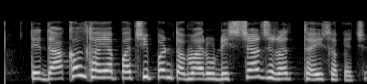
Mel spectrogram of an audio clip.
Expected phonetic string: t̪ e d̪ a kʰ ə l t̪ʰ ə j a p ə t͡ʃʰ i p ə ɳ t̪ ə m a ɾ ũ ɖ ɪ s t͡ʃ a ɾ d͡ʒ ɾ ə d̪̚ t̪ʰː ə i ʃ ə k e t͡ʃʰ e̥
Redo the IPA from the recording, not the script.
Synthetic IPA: t̪ e d̪ a kʰ ə l t̪ʰ ə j a p ə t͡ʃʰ i p ə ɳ t̪ ə m a ɾ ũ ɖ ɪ s t͡ʃ a ɾ d͡ʒ ɾ ə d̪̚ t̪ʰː ə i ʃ ə k e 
